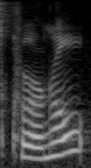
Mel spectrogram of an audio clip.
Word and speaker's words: colonel: Why do you pronounce Colonel with an R in there, but there's no R when you write it?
